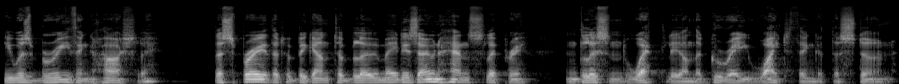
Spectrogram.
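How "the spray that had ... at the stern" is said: ordinary delivery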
